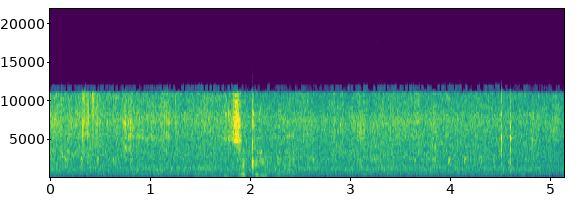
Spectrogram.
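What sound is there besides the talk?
honeybees buzzing at the apiary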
